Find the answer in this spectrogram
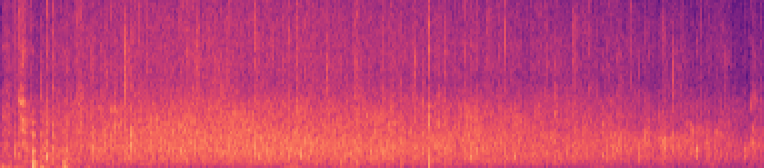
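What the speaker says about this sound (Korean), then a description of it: "우리 큰 박수로 한번" Sustained applause from a church congregation at a Sunday worship service, steady broadband clapping filling the whole stretch at even loudness, with a few sharper individual claps near the start.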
